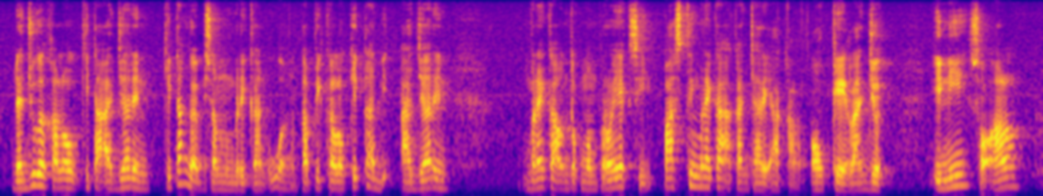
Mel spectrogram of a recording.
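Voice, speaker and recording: A man's ordinary speaking voice at a fairly quick pace, with ordinary pitch variation. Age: 30s. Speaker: financial literacy educator. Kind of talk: online seminar talk. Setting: live online session with chat. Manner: casual, conversational.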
